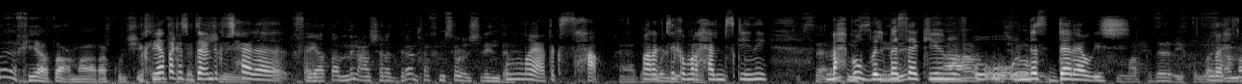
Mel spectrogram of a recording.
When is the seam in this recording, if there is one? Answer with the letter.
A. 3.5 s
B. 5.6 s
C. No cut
C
